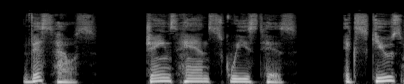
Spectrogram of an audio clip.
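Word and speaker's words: Vishous: This house.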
